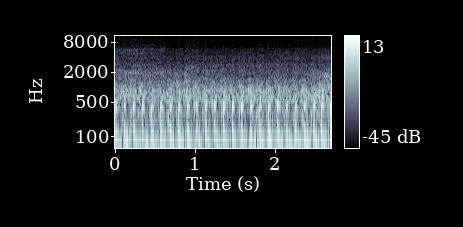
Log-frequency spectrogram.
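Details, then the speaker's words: Suzuki SZR 150 single-cylinder engine at idle after timing chain repair; owner says the chain had caused a loud noise on first start. Now an even, steady idle of about eight pulses a second with no ticking or rattle, sounding healthy. "ka nang maririnig na ingay. Dahil nga timing chain lang pala yung may problema, kaya ganong kaingay yung mga nakaraang araw."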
